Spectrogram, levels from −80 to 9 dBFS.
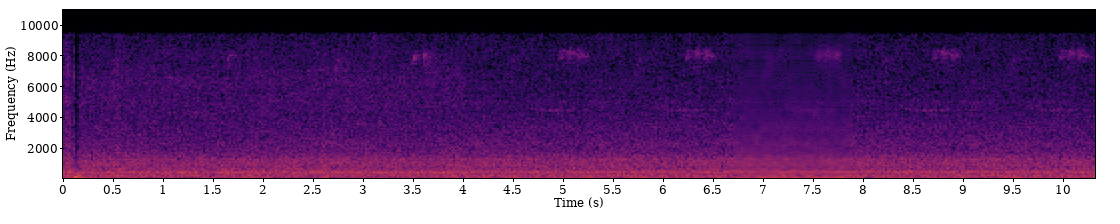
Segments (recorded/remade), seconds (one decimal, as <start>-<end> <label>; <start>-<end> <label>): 0.0-6.7 recorded; 6.7-7.9 remade; 7.9-10.3 recorded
